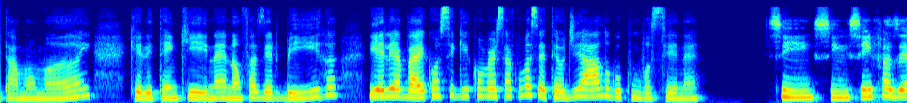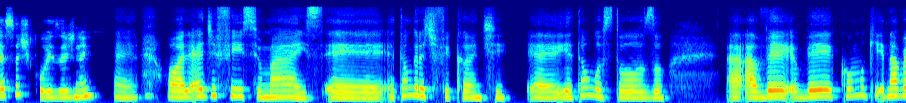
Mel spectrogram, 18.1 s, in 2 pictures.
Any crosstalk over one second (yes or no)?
no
